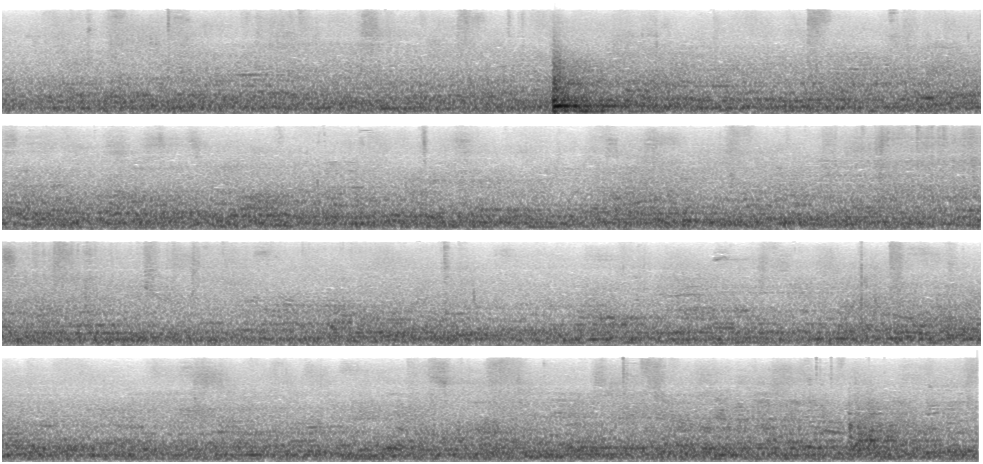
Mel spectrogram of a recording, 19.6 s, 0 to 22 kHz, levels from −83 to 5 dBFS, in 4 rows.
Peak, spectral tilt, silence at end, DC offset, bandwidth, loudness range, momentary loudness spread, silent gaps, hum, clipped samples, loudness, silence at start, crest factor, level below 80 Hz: 0 dBFS; -6 dB/octave; 0 s; under 0.1%; 16.5 kHz; 6 LU; 4 LU; none; none; under 0.1%; -22 LUFS; 0 s; 22 dB; -44 dBFS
